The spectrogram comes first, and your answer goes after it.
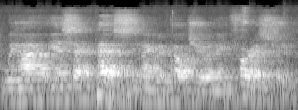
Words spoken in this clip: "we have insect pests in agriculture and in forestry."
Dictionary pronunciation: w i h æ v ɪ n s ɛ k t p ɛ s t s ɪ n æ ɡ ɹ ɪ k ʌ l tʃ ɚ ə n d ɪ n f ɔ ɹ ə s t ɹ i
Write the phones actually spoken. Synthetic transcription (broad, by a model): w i h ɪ w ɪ s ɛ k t p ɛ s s ɪ n æ ɡ ɹ ɪ k ʌ l tʃ ɚ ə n ɪ n f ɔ ɹ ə s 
